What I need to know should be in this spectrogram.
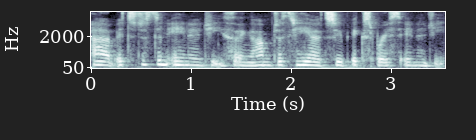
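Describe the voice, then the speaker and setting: At a moderate pace and medium pitch, a woman speaks over noticeable background noise. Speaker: tarot reader. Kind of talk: tarot reading monologue. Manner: hesitant, with many fillers.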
